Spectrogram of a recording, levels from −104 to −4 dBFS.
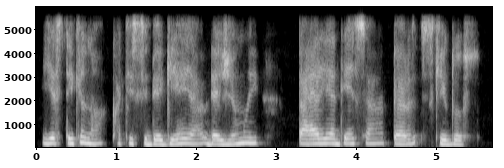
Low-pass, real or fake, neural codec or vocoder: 5.4 kHz; fake; codec, 24 kHz, 3 kbps, HILCodec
